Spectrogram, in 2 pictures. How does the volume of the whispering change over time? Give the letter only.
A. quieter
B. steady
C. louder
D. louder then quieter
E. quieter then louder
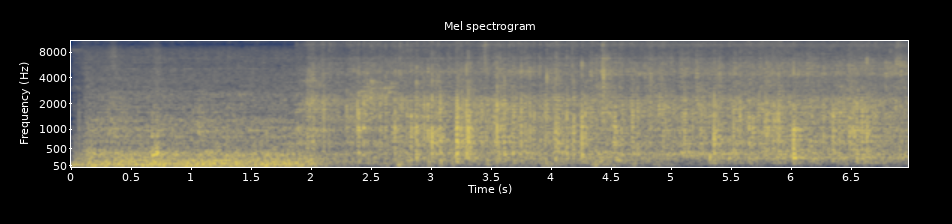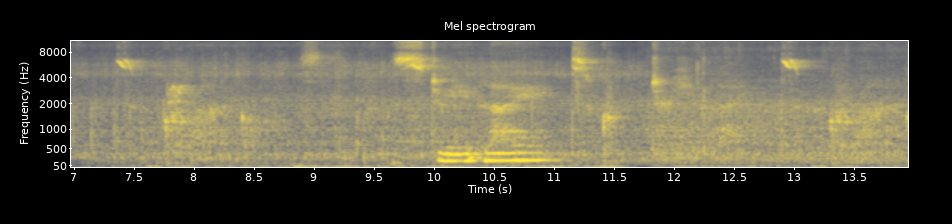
D.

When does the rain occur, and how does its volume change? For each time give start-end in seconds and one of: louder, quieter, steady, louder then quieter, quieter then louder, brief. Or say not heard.
0.0-13.9 steady.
